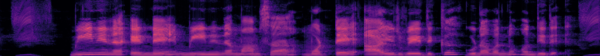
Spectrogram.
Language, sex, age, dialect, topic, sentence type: Kannada, female, 51-55, Mysore Kannada, agriculture, statement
